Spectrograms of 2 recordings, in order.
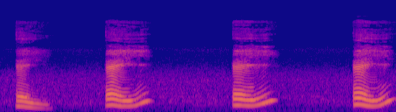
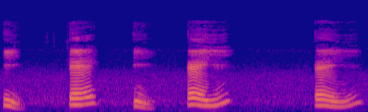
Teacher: এ ই মিলে এই এই শেষে একটা শর্ট ই সাউন্ড আছে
